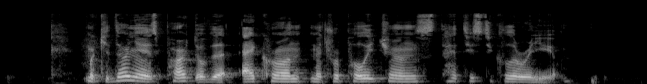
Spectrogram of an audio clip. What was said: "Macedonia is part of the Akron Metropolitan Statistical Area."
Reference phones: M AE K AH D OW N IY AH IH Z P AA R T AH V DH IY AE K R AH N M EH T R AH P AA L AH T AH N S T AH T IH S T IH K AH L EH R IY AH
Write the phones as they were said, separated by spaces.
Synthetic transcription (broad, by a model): M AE K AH D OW N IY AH IH Z P AA R T AH V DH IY AE K R AH N M EH T R AH P AA L AH T AH N S T AH T IH S T IH K AH L R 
